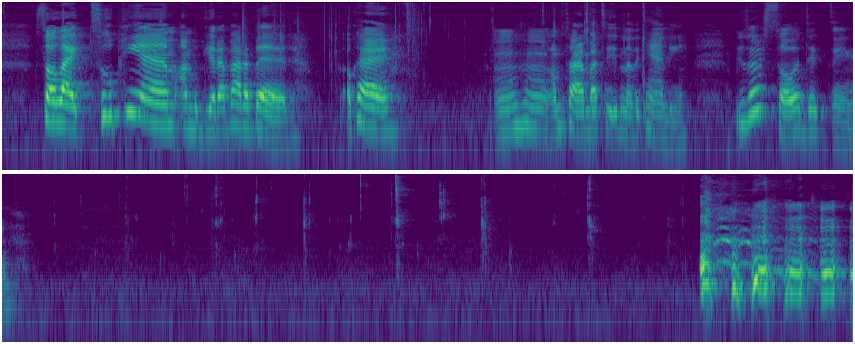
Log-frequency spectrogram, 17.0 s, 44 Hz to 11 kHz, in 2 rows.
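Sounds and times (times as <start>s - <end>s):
person chewing candy: 2.4s - 6.5s, 8.8s - 15.5s.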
